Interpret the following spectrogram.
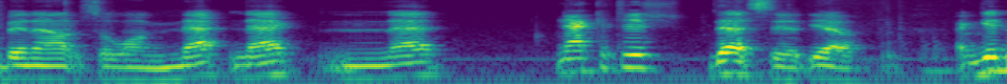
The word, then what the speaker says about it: Nacogdoches: out so long that nakatish that's it yeah I get Nacogdoches down all the time because it's one of those cities that's not pronounced as it's spelled uh the the demons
